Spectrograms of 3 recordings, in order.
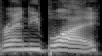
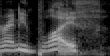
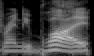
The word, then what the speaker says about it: Randy Blythe: is his name is Randy Bly because it's spelt Bly th e but it's randy blythe he only pronounced the first three letters he is a vocalist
